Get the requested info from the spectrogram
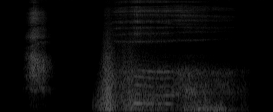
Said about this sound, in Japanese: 吐息の吹きかけは反則？そんなルールありません。私にキュッされるくらい平気なんでしょ？だったらこのくらいはしないとね。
